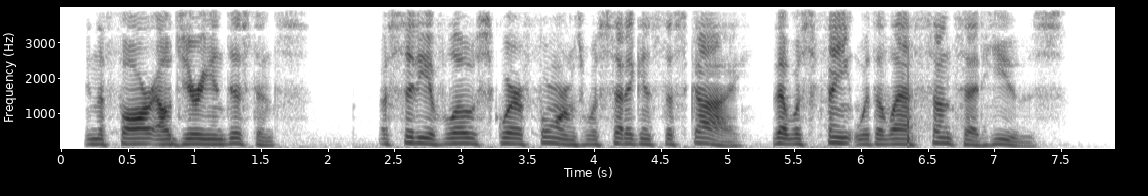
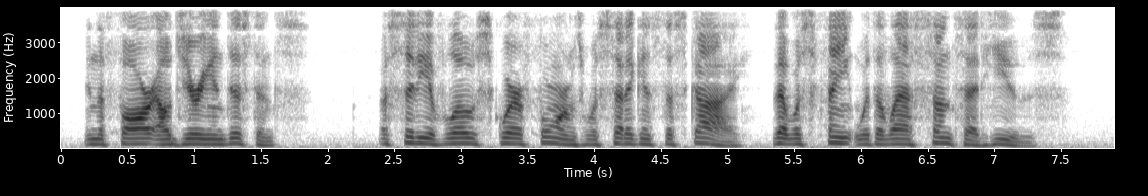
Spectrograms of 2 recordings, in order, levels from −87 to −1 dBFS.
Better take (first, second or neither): second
